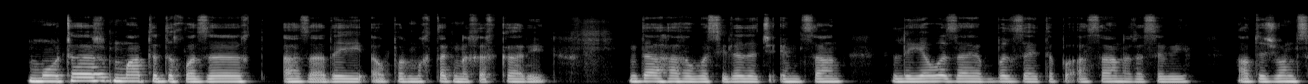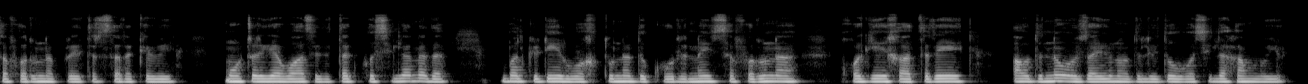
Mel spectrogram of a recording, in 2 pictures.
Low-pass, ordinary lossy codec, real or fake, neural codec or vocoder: 10.8 kHz; none; real; none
